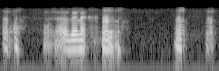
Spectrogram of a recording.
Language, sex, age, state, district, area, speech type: Malayalam, female, 45-60, Kerala, Kasaragod, rural, conversation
